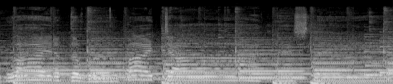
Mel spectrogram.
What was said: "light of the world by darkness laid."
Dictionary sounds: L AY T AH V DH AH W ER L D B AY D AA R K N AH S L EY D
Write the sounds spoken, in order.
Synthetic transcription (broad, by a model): L AY T AH V DH AH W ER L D B AY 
